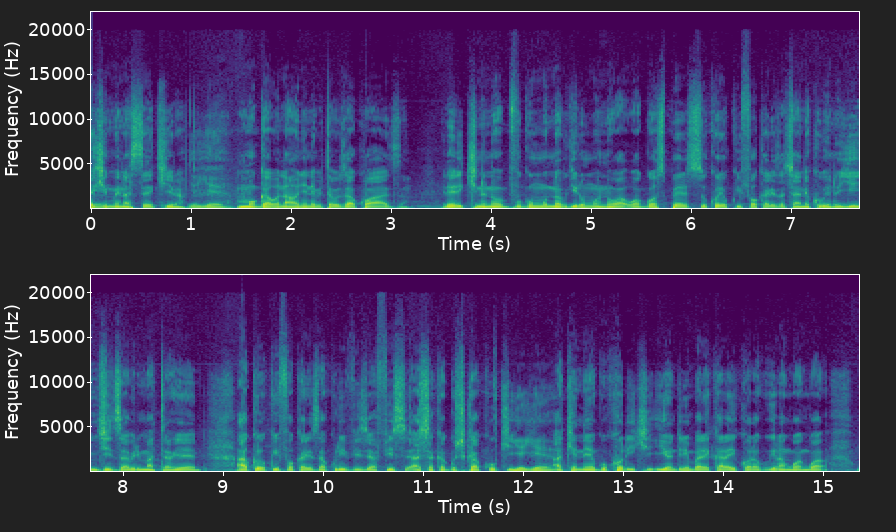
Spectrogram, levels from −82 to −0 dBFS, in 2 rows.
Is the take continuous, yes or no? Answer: yes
